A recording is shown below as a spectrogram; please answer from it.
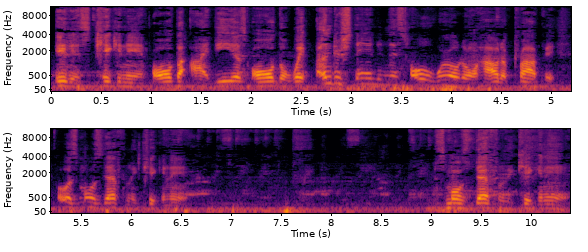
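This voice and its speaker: A man's voice: medium pitch, fairly quick, darkish tone, soft background music, low-quality recording. A man in his thirties, ranting casually to camera with blunt, profane money advice and lots of repetition. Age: 30s. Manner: blunt, profane, lecturing, repeats himself for emphasis. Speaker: vlogger giving money advice. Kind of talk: casual motivational rant to camera.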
